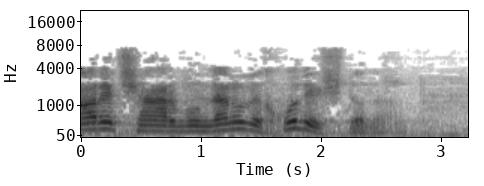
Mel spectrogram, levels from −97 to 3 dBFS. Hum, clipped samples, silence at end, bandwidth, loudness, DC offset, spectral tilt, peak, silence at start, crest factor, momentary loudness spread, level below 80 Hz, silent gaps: none; under 0.1%; 0.05 s; 7.6 kHz; -20 LUFS; under 0.1%; -4 dB/octave; -2 dBFS; 0 s; 18 dB; 13 LU; -48 dBFS; none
